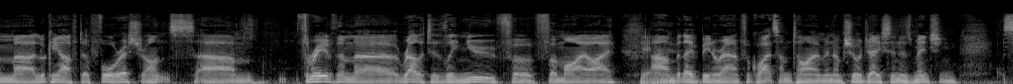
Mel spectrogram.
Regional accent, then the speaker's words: Victoria, Australia; No, I'm actually from country Victoria. I grew up just near Melbourne, like close to Melbourne, an hour from Melbourne.

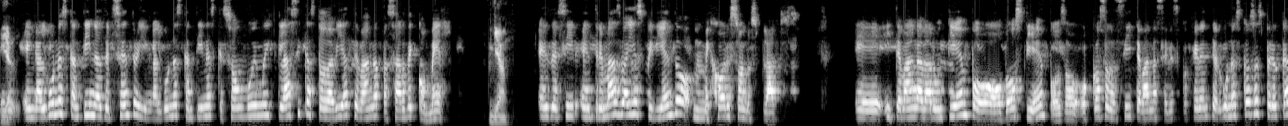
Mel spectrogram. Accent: Ecuador; cuando se enteran que soy una ecuatoriana haciendo una tesis sobre México

